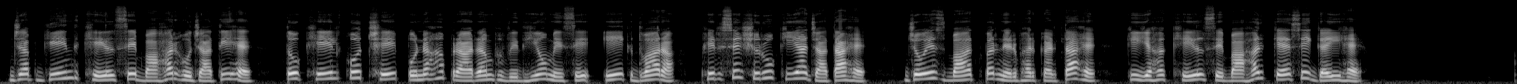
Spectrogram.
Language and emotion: Hindi, neutral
